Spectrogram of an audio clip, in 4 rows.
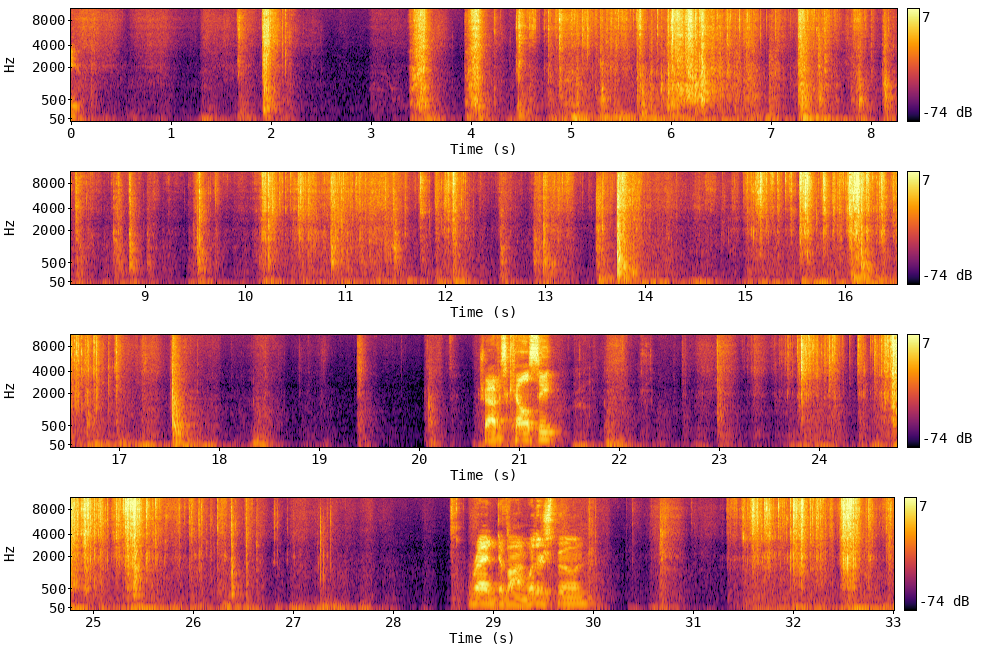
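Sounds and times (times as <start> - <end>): plastic wrap crinkling and tearing: 4.6 - 7.0, 10.1 - 12.3, 14.8 - 17.0, 23.5 - 27.4, 31.3 - 33.0
card packs being handled: 4.6 - 8.0, 10.1 - 12.3, 14.9 - 17.0, 23.6 - 27.4, 31.4 - 33.0.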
